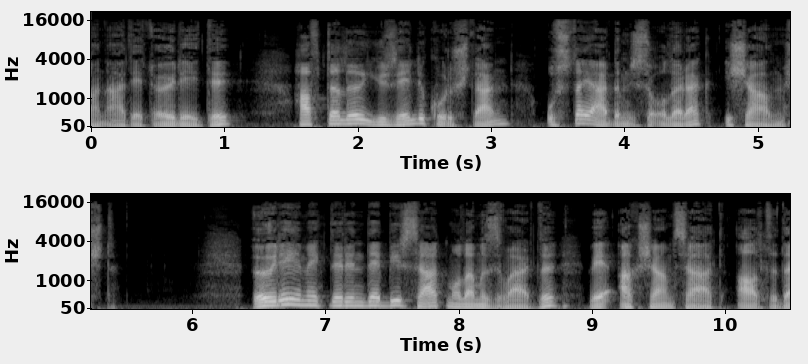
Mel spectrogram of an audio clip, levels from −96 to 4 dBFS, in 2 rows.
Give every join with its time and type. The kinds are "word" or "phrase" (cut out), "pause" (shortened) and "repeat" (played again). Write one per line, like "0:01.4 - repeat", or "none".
none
